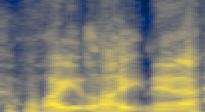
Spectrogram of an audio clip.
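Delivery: slow, loud words through laughter; laughing. Real, not acted. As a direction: call it out while cracking up. Cracks up at own drink joke.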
